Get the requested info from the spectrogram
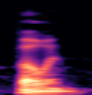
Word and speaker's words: Bowien: Danny Bowine's place. Is that the right way to pronounce Danny? – Bowen. – Bowen.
